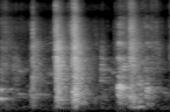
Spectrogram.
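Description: Plastic mailer bag and wrapping crinkling and rustling in several short bursts as a wrapped box is pulled out of it.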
